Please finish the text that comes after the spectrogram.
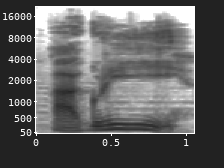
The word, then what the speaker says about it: agree: de inglés es agree la doble e de esta palabra se pronuncia como si fuese una doble I agree agree este verbo ya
